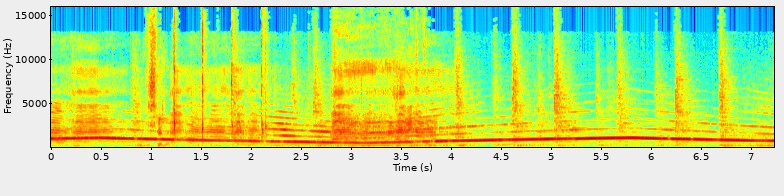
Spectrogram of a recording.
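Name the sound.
emergency vehicle siren wailing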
